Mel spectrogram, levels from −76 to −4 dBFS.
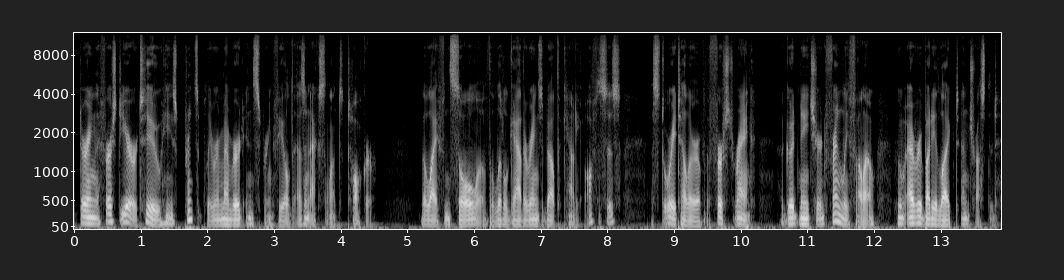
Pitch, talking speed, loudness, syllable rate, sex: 85 Hz, 190 wpm, -22 LUFS, 6.4 syllables/s, male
